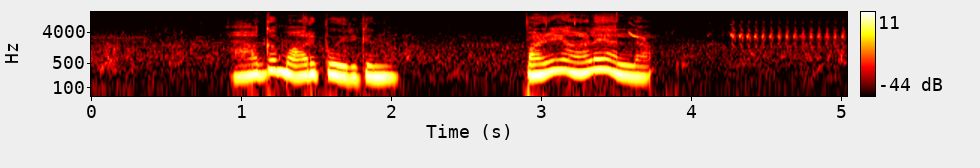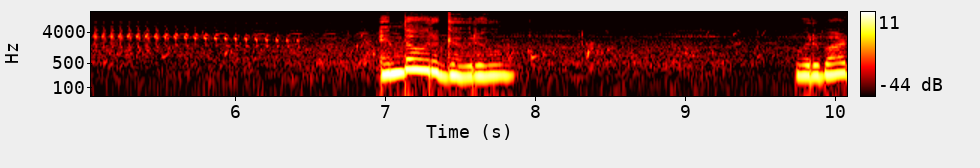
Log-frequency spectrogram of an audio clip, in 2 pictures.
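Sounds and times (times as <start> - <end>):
frog trilling: 3.6 - 6.5.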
